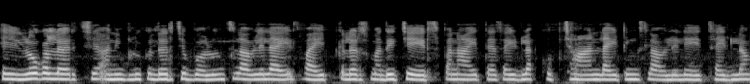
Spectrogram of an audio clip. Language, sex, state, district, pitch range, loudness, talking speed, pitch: Marathi, female, Maharashtra, Dhule, 225-240 Hz, -15 LUFS, 215 wpm, 235 Hz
